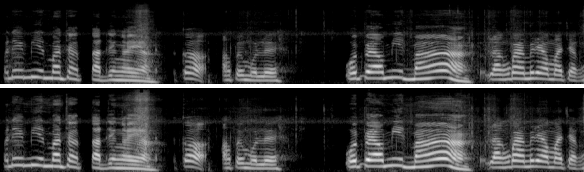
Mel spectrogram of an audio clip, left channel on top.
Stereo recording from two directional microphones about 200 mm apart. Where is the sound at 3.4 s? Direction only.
30° right (ahead or behind).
